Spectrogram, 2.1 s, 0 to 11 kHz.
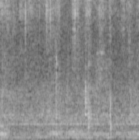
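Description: A 1902 belt-jumping metal shaper, driven by flat belts, running with a steady mechanical hum and a few sharp clicks from its mechanism in the second half.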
